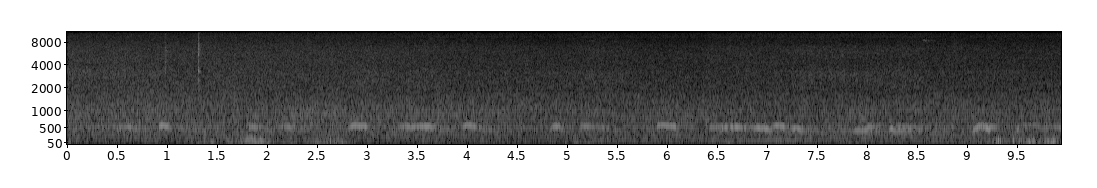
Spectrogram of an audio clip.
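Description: Birds calling in the background: a series of short, low hoot-like notes repeating irregularly, at times two calling over each other.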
